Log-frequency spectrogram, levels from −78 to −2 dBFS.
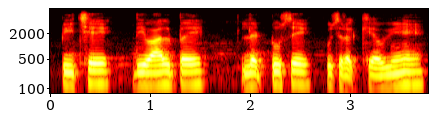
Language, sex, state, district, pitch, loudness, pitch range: Hindi, male, Uttar Pradesh, Lalitpur, 125 Hz, -15 LUFS, 120-130 Hz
